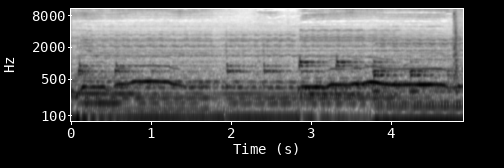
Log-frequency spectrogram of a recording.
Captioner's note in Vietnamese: ngân nga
